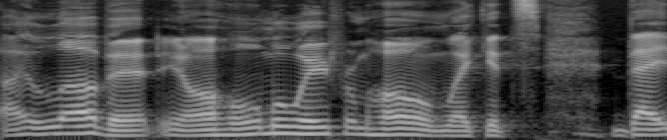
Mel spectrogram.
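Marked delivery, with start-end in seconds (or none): 0.0-2.2 put-on character inflection, pitched higher. Imitating how she delivers a line in a scene: Eeyore voice. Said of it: "that Eeyore voice".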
